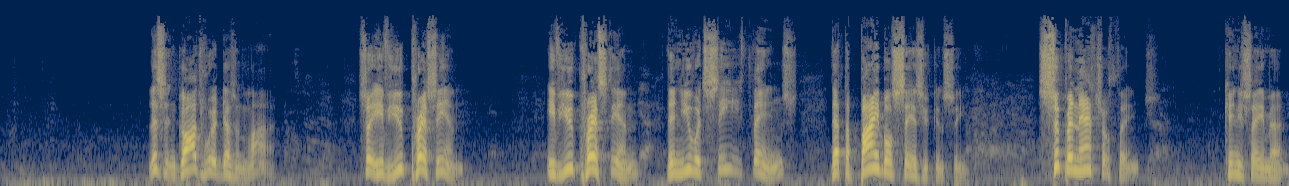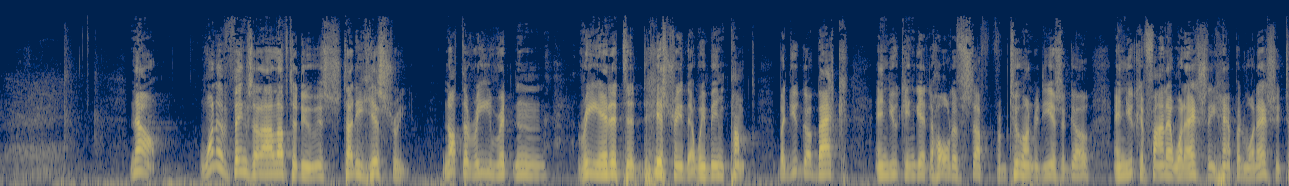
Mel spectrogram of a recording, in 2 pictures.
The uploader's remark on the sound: Recorded at Lifepoint Chruch, Adelaide, South Australia.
